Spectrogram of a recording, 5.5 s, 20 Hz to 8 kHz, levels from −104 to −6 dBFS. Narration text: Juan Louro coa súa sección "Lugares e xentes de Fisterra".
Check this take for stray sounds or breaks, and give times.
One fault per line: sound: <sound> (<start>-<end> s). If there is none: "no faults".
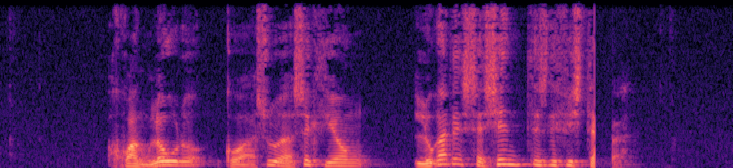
sound: dropout (4.5-4.6 s)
